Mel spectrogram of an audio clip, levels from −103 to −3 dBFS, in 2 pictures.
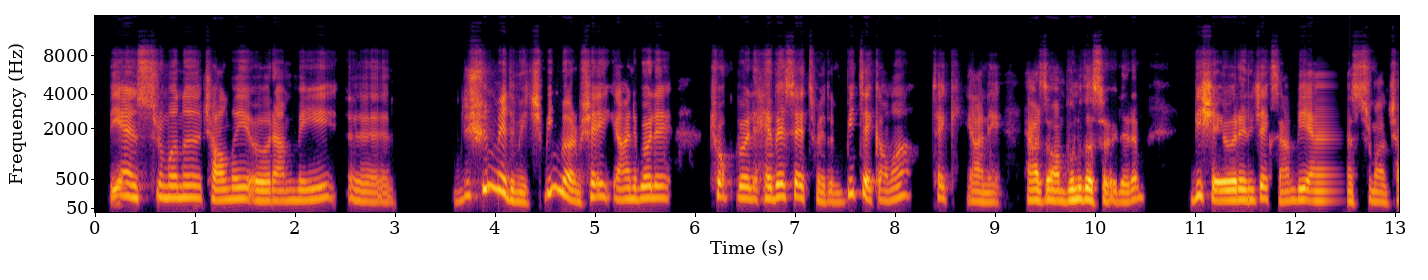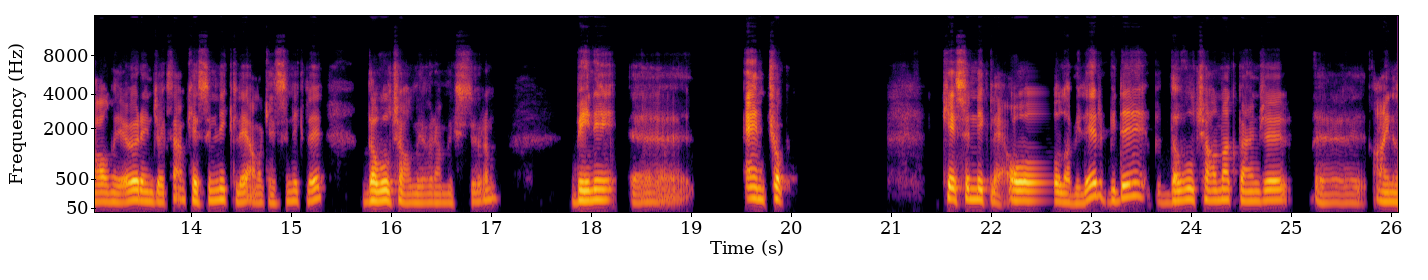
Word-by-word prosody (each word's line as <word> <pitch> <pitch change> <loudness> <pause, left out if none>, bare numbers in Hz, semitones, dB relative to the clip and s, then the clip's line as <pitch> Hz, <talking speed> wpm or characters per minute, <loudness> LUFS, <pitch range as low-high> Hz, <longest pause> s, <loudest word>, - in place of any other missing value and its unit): bir - - +2
enstrümanı 190 -1 0
çalmayı 170 +1 0
öğrenmeyi, 150 +4 -1
eee, 140 - -6 0.7
düşünmedim 255 - +2
hiç. 125 -3 -3
Bilmiyorum 255 - +2
şey, 205 +1 0
yani, 170 0 -2
böyle 185 0 +2 0.4
çok 215 -1 -3
böyle 180 -2 +2
heves 195 +4 +2
etmedim; 140 -9 -2
bir 245 - -1
tek 165 - +2
ama 165 +8 -5 0.2
tek 185 -3 -8
yani, 130 -3 -5 0.2
her 155 -1 +2
zaman 150 -1 +2
bunu 160 +2 +5
da 160 - +9
söylerim. 145 +6 -2 0.5
Bir 220 - +2
şey 150 -6 +7
öğreneceksem, 155 -1 +3
bir 160 0 +3 0.4
enstrüman 135 +1 -5
çalmayı 130 0 -3
öğreneceksem, 140 -1 +1
kesinlikle 150 -2 -2
ama - - -7
kesinlikle 140 +7 -4 0.5
davul 150 0 +6
çalmayı 120 -3 -6
öğrenmek 120 -1 -10
istiyorum. 145 - -9 0.7
Beni, 155 +1 +3 0.2
ııı, 65 0 -11 0.6
en 170 -1 +3
çok - - +3 1.6
Kesinlikle, 165 -3 +1
o, 150 - +5 0.4
olabilir. 130 - -1
Bir 150 -2 -6
de 200 +2 +2 0.2
davul 155 +2 +1
çalmak 160 -1 -3
bence, 150 +2 0 0.3
eee, 120 0 -12
aynı 135 -3 -4
155 Hz, 120 wpm, -23 LUFS, 140-180 Hz, 1.6 s, da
